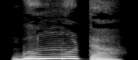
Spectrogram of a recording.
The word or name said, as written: ಗುಮ್ಮುಟ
